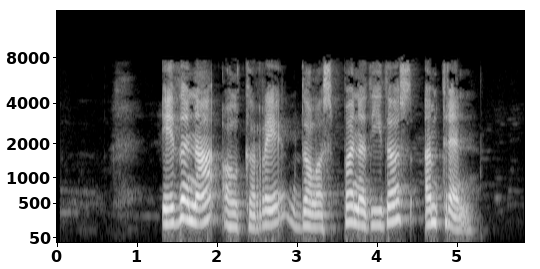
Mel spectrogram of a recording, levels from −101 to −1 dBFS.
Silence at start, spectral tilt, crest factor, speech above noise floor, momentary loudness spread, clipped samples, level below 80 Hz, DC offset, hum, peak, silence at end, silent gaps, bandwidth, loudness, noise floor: 1.3 s; -4 dB/octave; 18 dB; 48 dB; 9 LU; under 0.1%; -62 dBFS; under 0.1%; none; -2 dBFS; 0.65 s; none; 8 kHz; -18 LUFS; -66 dBFS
